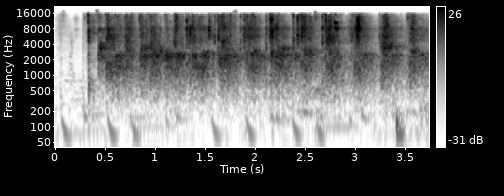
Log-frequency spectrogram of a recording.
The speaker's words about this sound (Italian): benvenuti, fatemi un applauso!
